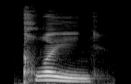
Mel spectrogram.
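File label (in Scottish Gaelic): "cluinn", Scottish Gaelic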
